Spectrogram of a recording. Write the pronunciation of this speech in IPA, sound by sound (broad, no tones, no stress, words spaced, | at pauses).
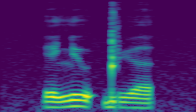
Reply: ɪlʲuʔɖyɐ̯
